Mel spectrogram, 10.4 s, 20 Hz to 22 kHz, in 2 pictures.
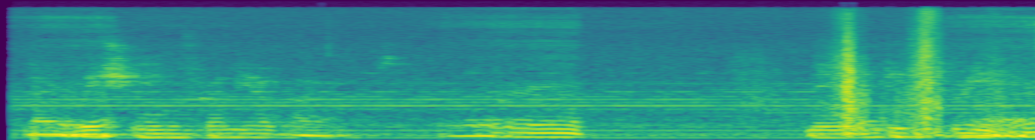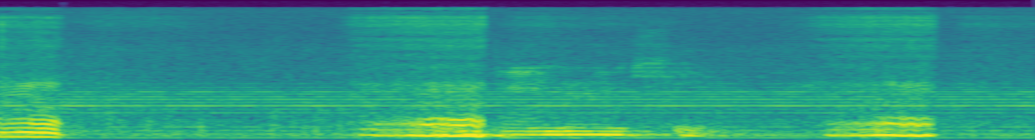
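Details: Sleeping female Staffordshire puppy, about 14–15 weeks old, snoring: rumbling, throaty snores on each breath in, about four in ten seconds, over a faint steady hum.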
